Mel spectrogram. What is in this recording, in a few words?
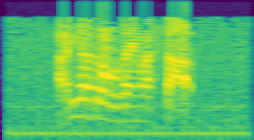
sample high, voice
